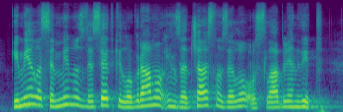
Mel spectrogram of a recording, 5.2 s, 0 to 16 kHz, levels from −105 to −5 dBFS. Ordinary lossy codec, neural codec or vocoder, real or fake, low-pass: AAC, 96 kbps; codec, 44.1 kHz, 2.6 kbps, SNAC; fake; 14.4 kHz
